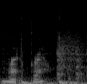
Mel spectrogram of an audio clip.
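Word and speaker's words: Martinbrough: M-A-R-T-I-N-B-R-O-U-G-H, Martinborough.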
